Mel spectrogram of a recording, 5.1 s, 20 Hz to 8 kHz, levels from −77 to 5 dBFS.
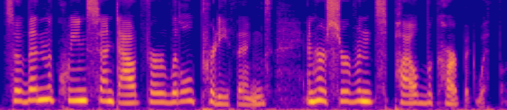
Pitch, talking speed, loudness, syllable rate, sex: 250 Hz, 215 wpm, -15 LUFS, 4.9 syllables/s, female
